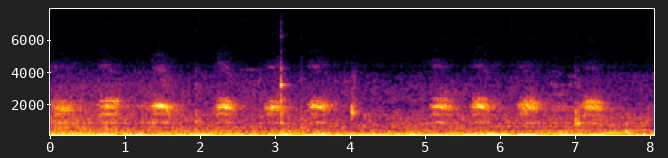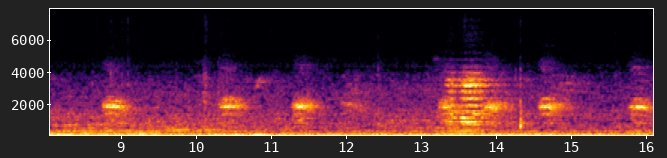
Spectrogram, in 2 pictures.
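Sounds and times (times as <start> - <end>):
bird harsh calls: 10.3 - 12.2.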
